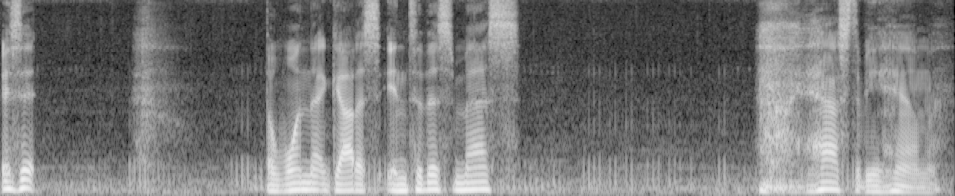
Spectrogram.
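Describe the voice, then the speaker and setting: A male voice actor plays a soft-spoken young goth boyfriend in an ASMR roleplay, speaking deeply and unhurriedly and stammering a little as he offers reassurance. A faint hiss runs beneath the recording, and the mood feels puzzling.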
